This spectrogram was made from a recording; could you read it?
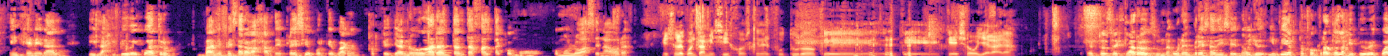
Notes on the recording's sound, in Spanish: Nos hemos juntado 5 amigos a charlar. Alrededor de una sala de Zencastr y hemos grabado algo más de una hora de charla informal.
